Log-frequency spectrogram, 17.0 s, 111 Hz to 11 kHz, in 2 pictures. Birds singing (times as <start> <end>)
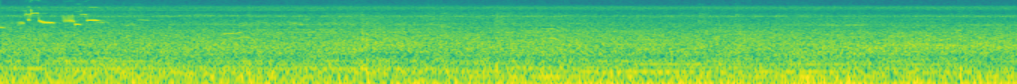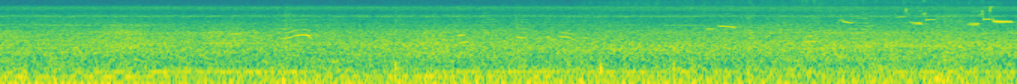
0.0 1.2, 13.2 16.9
